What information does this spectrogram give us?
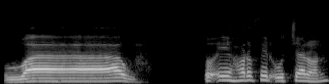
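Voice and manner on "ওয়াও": ওয়াও stretched very slowly and loud; teacher repeats ওয়াও slowly; drawn-out letter name. Shown as a demonstration. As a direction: hold ওয়াও long, lips rounded. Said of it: "আবারও বলছি আমি".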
